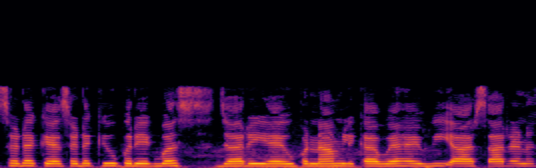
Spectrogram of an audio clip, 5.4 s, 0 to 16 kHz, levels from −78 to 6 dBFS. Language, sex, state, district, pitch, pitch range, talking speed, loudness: Hindi, female, Rajasthan, Barmer, 225 Hz, 220-230 Hz, 210 wpm, -13 LUFS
